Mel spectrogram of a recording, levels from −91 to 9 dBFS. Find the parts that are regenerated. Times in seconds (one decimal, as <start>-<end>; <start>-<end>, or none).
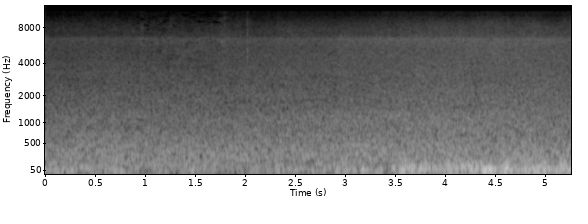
0.0-0.9; 1.8-5.3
